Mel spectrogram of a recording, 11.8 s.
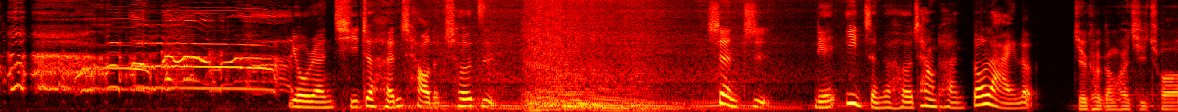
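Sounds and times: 
roosters crowing: 0.0 - 3.1
speech: 2.9 - 5.5, 7.1 - 11.7.

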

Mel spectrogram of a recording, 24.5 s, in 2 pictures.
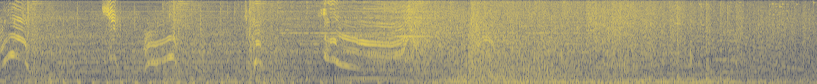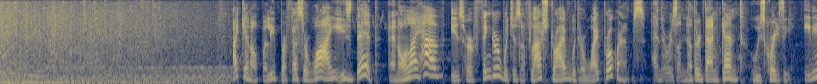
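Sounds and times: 
death lasers firing in a sci-fi battle: 0.0 - 12.8
loud rumbling explosions and crashes: 0.0 - 15.7
speech: 16.0 - 24.5.

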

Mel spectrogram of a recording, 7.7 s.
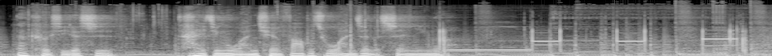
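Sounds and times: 
speech: 0.2 - 4.9
telephone keypad dialing: 4.4 - 7.6.

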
